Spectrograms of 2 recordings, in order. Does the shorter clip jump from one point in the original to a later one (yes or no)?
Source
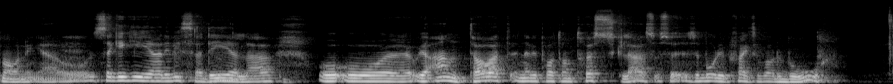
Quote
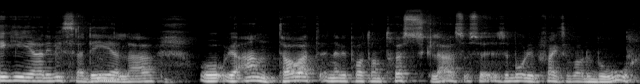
yes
